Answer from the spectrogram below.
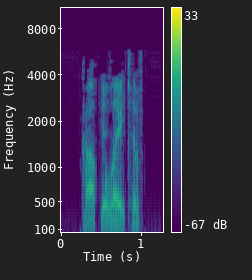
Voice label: "copulative", English; adjectives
